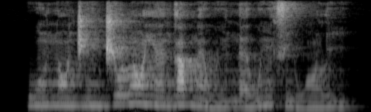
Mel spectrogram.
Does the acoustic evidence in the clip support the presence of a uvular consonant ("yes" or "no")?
no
